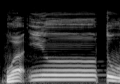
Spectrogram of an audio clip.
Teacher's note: Kita samarkan nun sukun dan mendengung selama tiga harakat. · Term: Ikfa hakiki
